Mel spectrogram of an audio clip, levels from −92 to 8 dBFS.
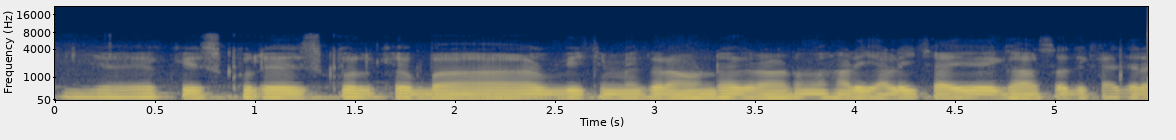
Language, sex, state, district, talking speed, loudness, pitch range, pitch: Hindi, male, Punjab, Pathankot, 230 wpm, -15 LUFS, 110-115 Hz, 115 Hz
